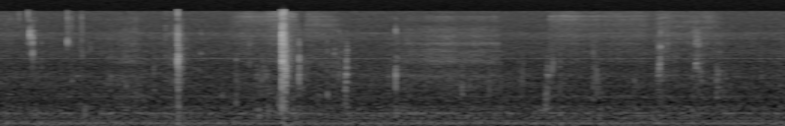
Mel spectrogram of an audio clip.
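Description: Faint mouth sounds of small hard candies being bitten and chewed: a scatter of short sharp crunching clicks, the loudest a little under two seconds in, over a near-silent room.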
